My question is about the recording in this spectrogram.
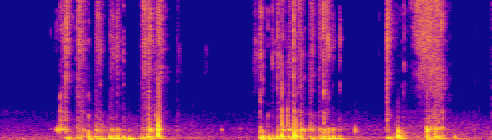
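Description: Typing on a computer keyboard: a few short runs of rapid keystrokes with brief pauses between them.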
